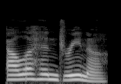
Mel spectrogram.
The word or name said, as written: alejandrina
